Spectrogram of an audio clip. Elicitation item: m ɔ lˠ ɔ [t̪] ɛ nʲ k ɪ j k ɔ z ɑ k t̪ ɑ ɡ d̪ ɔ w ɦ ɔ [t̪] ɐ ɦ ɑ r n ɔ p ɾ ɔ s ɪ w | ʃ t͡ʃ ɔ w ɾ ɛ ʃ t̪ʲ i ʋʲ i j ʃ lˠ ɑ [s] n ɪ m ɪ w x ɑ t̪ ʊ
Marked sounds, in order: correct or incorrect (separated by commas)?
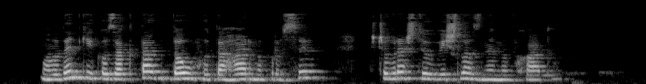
incorrect, correct, incorrect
